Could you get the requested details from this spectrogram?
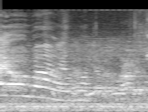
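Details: A small female parrot sings "Zip-a-Dee-Doo-Dah", a song she sings in three octaves, in a human-like voice with sliding, wavering tones over about two seconds, while a person speaks nearby.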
